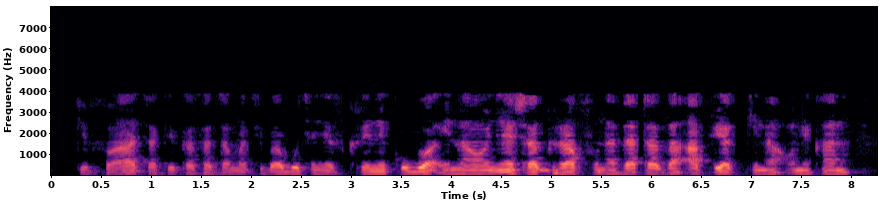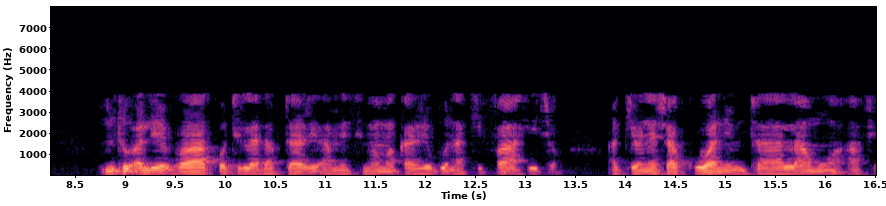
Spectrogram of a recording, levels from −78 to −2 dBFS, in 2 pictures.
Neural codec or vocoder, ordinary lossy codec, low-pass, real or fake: none; AAC, 16 kbps; 7.2 kHz; real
